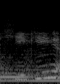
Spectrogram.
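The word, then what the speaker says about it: hygge: celebrate the snowy season there's a movement called hiki i'm pronouncing it incorrectly h-y-g-g-e there were many books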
